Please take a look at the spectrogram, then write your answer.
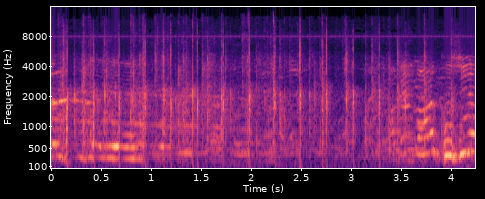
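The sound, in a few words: audience applause for candidate Suman Singh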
